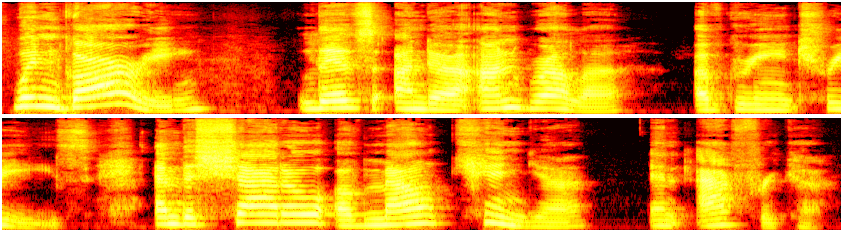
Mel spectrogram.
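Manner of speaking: plain reading voice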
